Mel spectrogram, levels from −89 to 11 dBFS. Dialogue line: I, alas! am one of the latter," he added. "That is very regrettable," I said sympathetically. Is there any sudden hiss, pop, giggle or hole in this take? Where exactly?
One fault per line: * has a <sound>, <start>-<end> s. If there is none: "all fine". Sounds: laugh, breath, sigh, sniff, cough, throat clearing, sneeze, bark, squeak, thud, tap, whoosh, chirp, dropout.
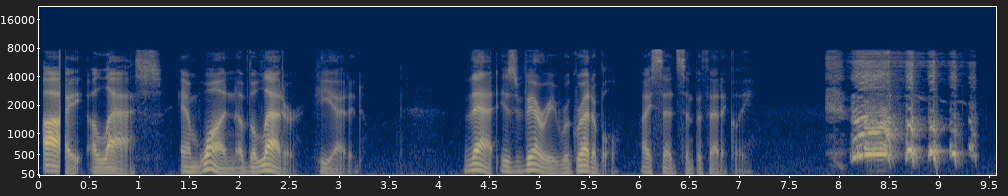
* has a dropout, 0.2-0.3 s
* has a laugh, 7.9-9.4 s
